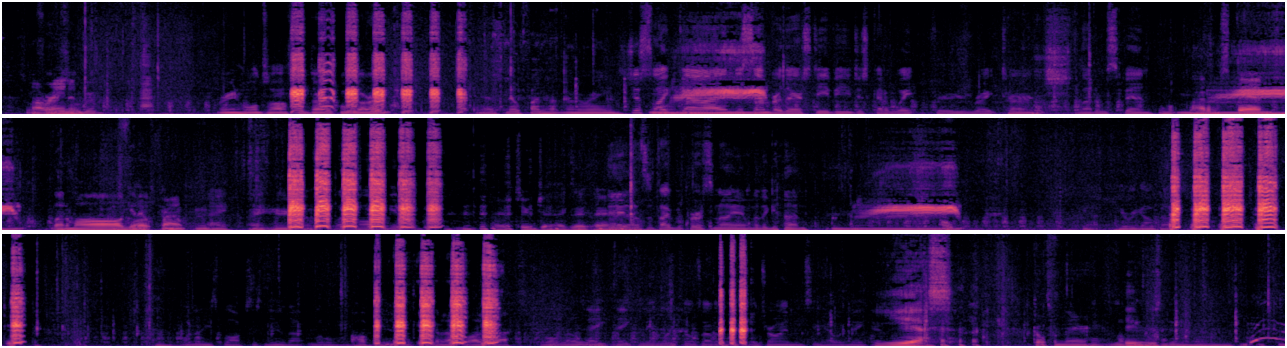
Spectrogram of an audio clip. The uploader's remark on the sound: record a podcast live from the blind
